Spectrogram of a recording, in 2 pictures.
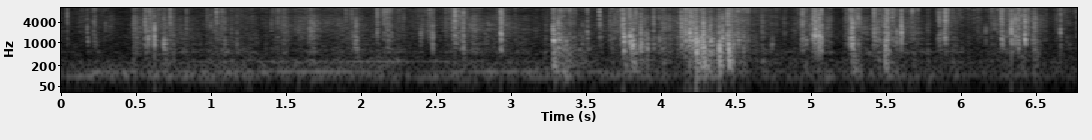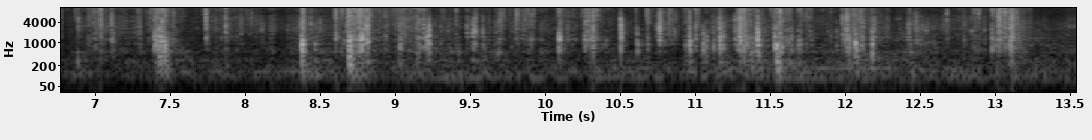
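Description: A large packed block of dry grey sand-cement powder is held in bare hands and crumbled apart with the fingers over a tray of the same powder. Dense, dry crunching and crinkling crackles come in quick bursts, with some brighter crushing snaps around the middle. The dry material breaks and crushes into loose powder.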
